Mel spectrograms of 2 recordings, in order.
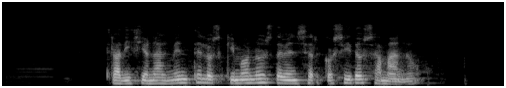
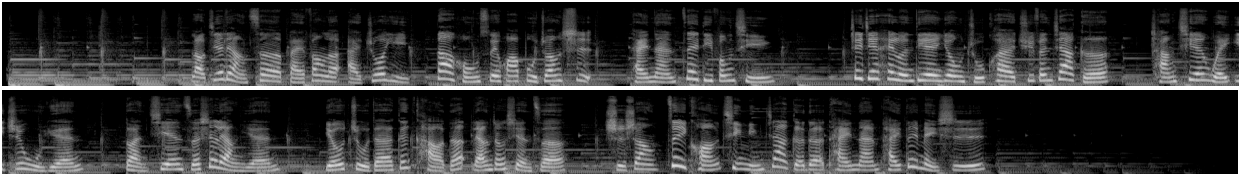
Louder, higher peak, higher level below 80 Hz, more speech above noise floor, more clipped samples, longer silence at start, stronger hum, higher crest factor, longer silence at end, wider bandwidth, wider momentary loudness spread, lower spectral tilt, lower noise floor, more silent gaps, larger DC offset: second, -24 LUFS vs -19 LUFS; second, -8 dBFS vs -2 dBFS; second, -66 dBFS vs -40 dBFS; about the same, 49 dB vs 51 dB; neither; first, 1.05 s vs 0.05 s; neither; about the same, 18 dB vs 16 dB; second, 0.85 s vs 1.75 s; second, 7.4 kHz vs 16.5 kHz; second, 6 LU vs 13 LU; first, -8 dB/octave vs -5 dB/octave; about the same, -72 dBFS vs -69 dBFS; neither; neither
